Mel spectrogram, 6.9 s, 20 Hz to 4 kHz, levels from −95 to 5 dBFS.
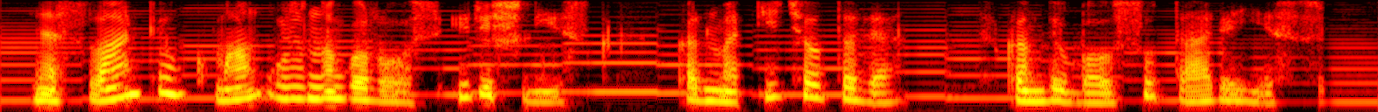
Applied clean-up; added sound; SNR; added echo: neural mask model RNNoise.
